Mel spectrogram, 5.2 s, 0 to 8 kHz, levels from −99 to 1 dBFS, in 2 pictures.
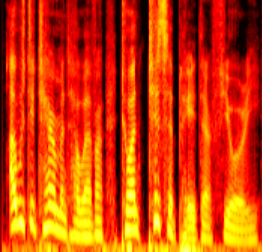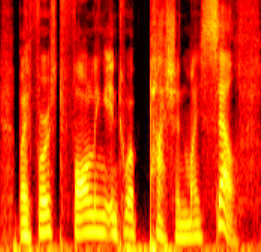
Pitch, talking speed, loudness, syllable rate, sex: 140 Hz, 170 wpm, -20 LUFS, 6.2 syllables/s, male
